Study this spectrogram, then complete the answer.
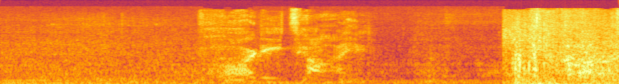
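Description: A man shouts cheerfully.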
